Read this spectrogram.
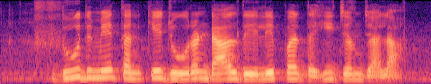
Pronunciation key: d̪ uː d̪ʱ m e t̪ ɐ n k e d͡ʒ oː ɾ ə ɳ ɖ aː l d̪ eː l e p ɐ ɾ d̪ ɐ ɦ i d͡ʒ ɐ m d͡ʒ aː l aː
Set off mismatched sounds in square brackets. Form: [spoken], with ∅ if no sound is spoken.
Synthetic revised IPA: d̪ uː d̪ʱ m [ẽ] t̪ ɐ n k e d͡ʒ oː ɾ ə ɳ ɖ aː l d̪ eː l e p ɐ ɾ d̪ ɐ ɦ i d͡ʒ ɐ m d͡ʒ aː l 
